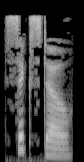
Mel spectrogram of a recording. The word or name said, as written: sixto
